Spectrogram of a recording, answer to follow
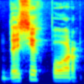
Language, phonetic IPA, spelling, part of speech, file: Russian, [də‿sʲɪx‿ˈpor], до сих пор, adverb / conjunction, Ru-до сих пор.ogg
- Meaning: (adverb) 1. still, so far, yet, as yet, hitherto, up to now, thus far 2. till now 3. before now; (conjunction) as yet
